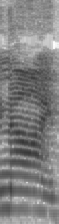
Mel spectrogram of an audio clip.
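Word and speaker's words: Nein: But spelled like N-E-I-N. The Mighty Nine.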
